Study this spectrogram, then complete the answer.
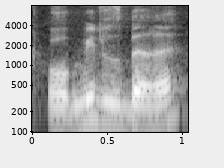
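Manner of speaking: accidental slip into a Dutch accent. Real, not acted. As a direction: say the place name with a Dutch accent. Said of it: "said that in a Dutch accent".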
